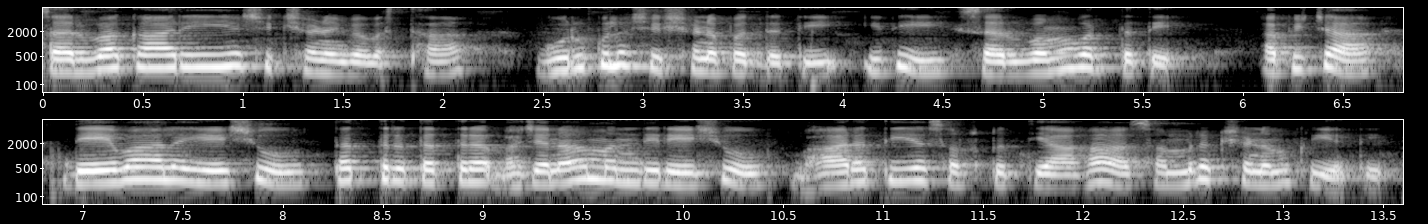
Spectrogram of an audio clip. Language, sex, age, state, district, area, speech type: Sanskrit, female, 45-60, Karnataka, Dakshina Kannada, rural, spontaneous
